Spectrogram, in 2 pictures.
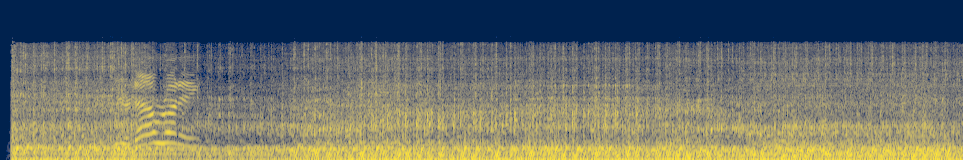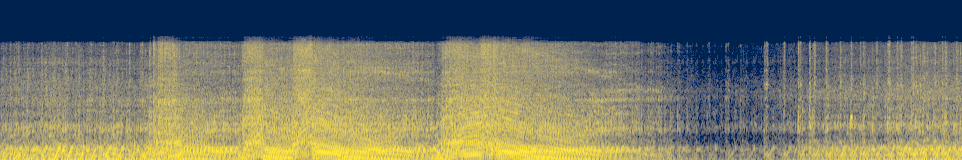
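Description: Banks twin-turbocharged hot rod engine running steadily, then revved several times over the middle of the stretch, the pitch sweeping up and down, before it drops back and settles to a steady run.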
